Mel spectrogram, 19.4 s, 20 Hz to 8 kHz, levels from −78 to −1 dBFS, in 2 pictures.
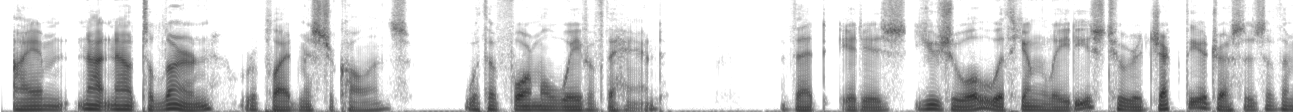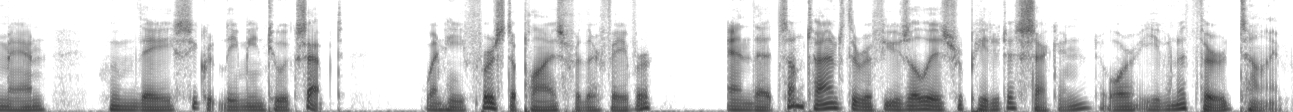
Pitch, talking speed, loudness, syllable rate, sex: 90 Hz, 175 wpm, -24 LUFS, 5.0 syllables/s, male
